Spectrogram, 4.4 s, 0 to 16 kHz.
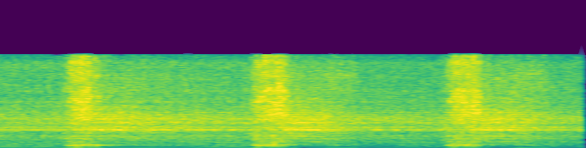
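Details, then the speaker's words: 1990-2005 Mazda Miata after timing belt and water pump replacement, accessories on: three quick throttle blips, revs climb and fall cleanly with no belt squeal or chirp; healthy. "[Music] sounds good so one of the things you want to do after the job is keep an eye on your fluid levels"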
